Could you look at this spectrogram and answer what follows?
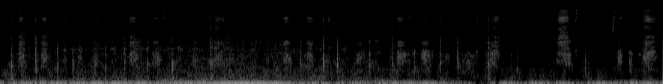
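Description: Quiet scratching of handwriting on a board or paper during a physics lecture, short strokes coming in irregular bursts over a low steady hum, close and faint.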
